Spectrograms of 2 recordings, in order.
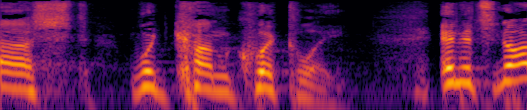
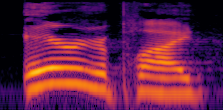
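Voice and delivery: ordinary talk

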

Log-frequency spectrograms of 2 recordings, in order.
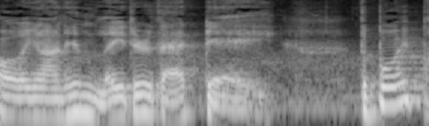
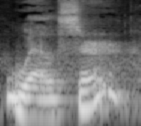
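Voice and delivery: usual speaking voice

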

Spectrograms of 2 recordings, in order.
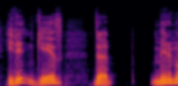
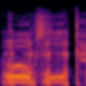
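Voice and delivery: laughing, slow fake-sick moan; hammed-up sick voice with a laugh; mock sick through laughter; 3 semitones higher, much slower than usual. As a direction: pretend to be sick while cracking up. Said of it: "pretend to faint".

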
